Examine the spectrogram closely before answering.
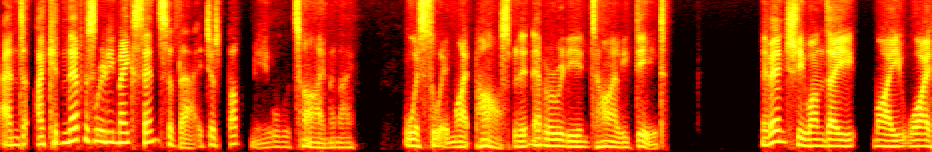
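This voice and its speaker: A somewhat breathy man with a British accent and a dark, mellow tone talks at a very fast pace in a dry, close sound with no echo. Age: 60s. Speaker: mindfulness teacher and marathon fundraiser. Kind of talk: interview.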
